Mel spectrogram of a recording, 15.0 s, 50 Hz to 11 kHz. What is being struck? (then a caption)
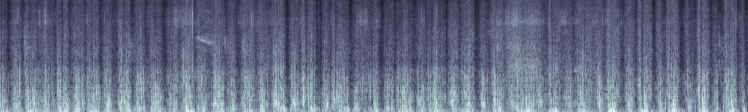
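Thick woven fabric rug on a hard floor. Fingertips and nails scratch across the pile of a thick looped or woven textured fabric rug lying flat on a solid covered porch floor. Steady, slightly uneven strokes of dull, muffled scratching repeat at about 98 per minute. Each stroke is low and thumpy with little high hiss, and stops quickly.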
